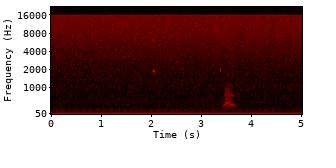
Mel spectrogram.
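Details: A long-eared owl calls once at its nest in Kielder, Northumberland, with a single brief descending squeal midway through, picked up by a nest microphone set beside an infra-red camera, against a constant low background hum.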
